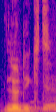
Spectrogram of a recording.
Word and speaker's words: luddigt: was probably very important at this juncture because it could have been Ludic. Is that the word? Luddigt. Yeah. Good. Pronounce it good.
